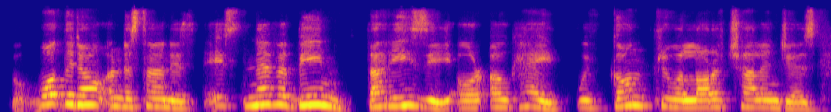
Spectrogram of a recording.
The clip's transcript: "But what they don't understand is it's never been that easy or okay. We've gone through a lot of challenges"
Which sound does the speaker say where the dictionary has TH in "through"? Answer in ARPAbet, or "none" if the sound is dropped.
TH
